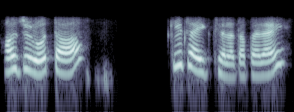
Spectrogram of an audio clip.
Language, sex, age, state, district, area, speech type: Nepali, female, 18-30, West Bengal, Jalpaiguri, urban, conversation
